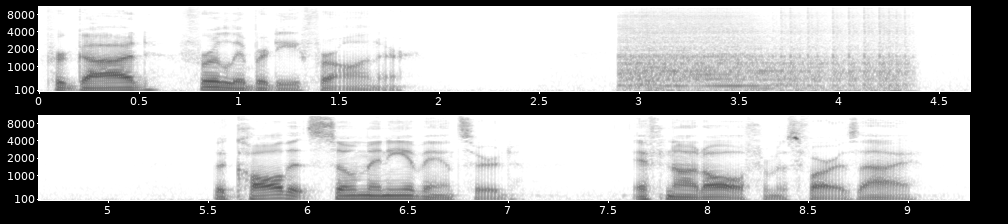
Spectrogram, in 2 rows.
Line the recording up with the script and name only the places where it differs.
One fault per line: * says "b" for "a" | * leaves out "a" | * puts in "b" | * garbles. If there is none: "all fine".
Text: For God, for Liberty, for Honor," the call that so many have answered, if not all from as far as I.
all fine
